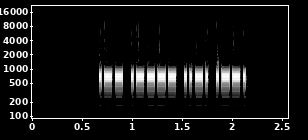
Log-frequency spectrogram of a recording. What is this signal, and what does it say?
Morse code, heard as a keyed tone, about 46 wpm, 700 Hz. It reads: W1FP
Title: USA Call Signs - 2x Character Spacing - 45wpm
